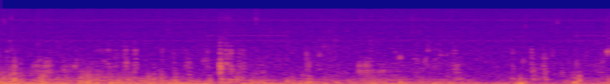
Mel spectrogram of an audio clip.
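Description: Kayak being paddled: water splashing and lapping at the hull in irregular small splashes, over a steady low rumble of wind on the microphone.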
